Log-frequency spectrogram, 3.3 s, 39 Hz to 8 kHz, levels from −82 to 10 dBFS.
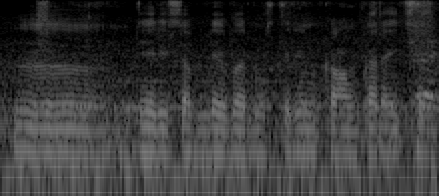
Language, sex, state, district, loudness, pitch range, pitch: Hindi, male, Bihar, Bhagalpur, -44 LUFS, 115-120 Hz, 120 Hz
